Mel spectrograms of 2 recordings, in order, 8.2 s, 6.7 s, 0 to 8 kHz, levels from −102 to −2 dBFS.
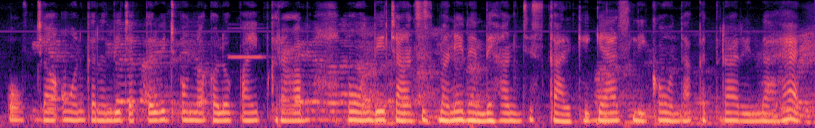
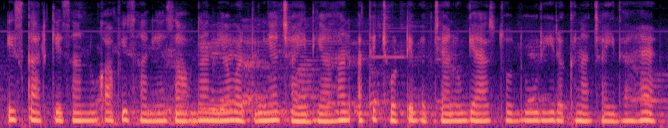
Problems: continuous background conversations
